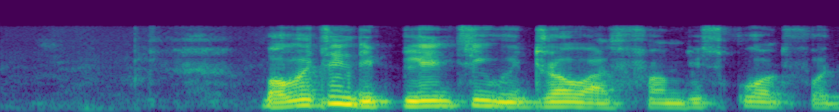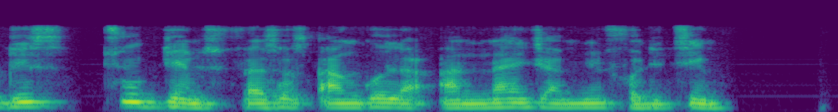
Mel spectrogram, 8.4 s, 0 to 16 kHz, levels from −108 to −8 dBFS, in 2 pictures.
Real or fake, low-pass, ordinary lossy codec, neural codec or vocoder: fake; 7.2 kHz; none; codec, 16 kHz, 4 kbps, FunCodec, trained on Chinese and English, 50 frames a second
